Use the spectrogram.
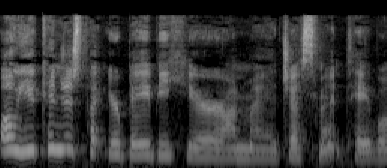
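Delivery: normal talking voice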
